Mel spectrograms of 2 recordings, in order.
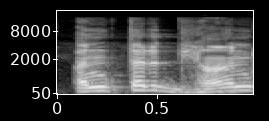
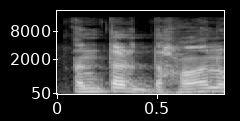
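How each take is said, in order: First: अंतर्ध्यान with a y after dh; y-glide form. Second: अंतर्धान with dh straight into aa; no y glide. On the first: Teacher showing the faulty form, अंतर्ध्यान with y glide. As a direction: say अंतर्ध्यान as "antar-dhyaan". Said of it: "कुछ नहीं होता". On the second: Teacher giving the correct form, अंतर्धान without y. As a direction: say अंतर्धान as "antar-dhaan". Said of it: "होता है". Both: Shown as a demonstration.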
